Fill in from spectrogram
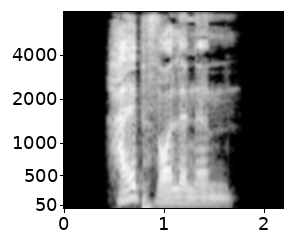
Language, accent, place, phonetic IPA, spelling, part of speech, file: German, Germany, Berlin, [ˈhalpˌvɔlənəm], halbwollenem, adjective, De-halbwollenem.ogg
- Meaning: strong dative masculine/neuter singular of halbwollen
